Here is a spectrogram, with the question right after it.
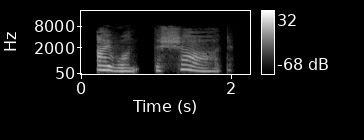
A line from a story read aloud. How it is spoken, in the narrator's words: she said slowly, as if talking to a simpleton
